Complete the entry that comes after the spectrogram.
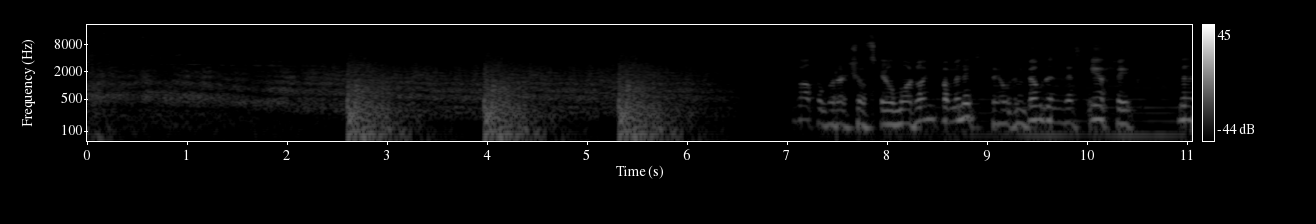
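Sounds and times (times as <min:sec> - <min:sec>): sudden booms: 0:02.6 - 0:06.6.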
